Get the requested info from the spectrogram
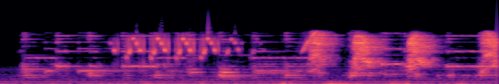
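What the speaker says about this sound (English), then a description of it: "Dog." A dog barks and yips in short bursts, starting with quick high yelps and moving into louder, fuller barks near the end, close and clear with no talking.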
